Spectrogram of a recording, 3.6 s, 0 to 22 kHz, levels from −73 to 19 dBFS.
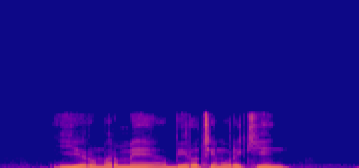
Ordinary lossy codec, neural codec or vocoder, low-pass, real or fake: MP3, 96 kbps; codec, 16 kHz, 4 kbps, X-Codec, HuBERT features, trained on balanced general audio; 7.2 kHz; fake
